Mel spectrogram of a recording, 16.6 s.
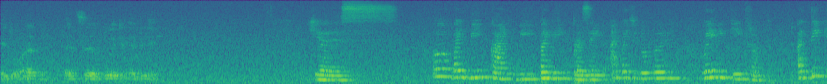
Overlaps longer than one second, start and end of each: none

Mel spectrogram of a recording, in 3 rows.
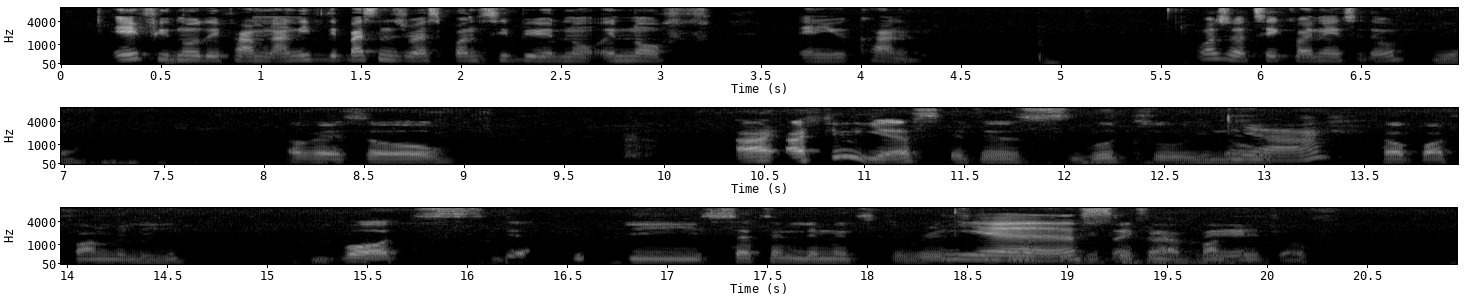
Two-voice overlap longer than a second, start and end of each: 18.4-19.9

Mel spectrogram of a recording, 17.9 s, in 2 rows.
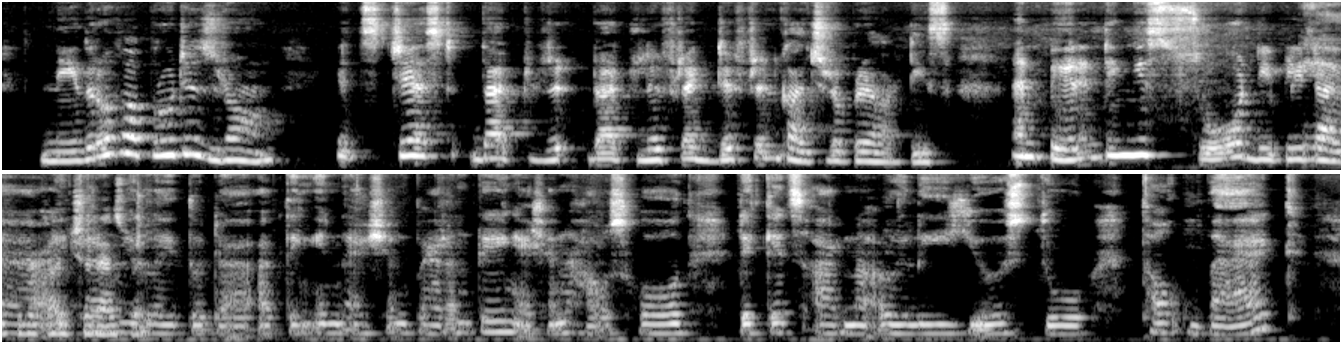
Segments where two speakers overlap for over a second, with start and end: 8.7-9.9

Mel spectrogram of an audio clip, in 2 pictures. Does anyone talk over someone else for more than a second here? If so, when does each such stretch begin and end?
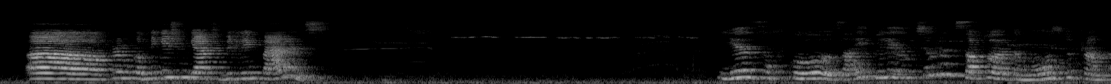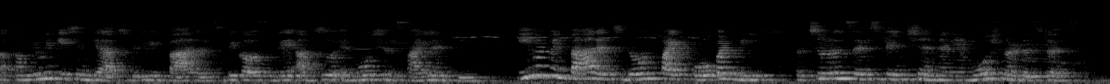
none

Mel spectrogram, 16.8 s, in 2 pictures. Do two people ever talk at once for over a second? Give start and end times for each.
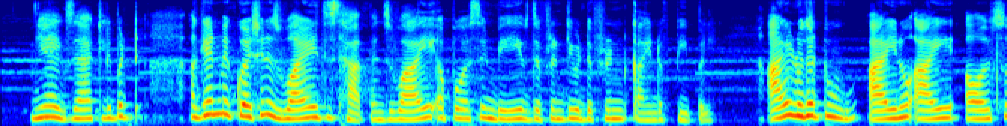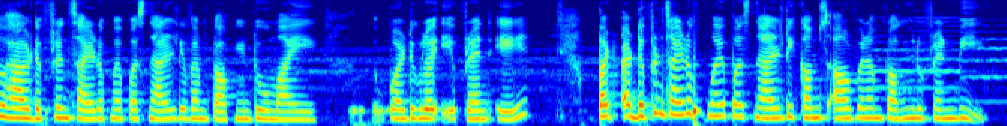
none

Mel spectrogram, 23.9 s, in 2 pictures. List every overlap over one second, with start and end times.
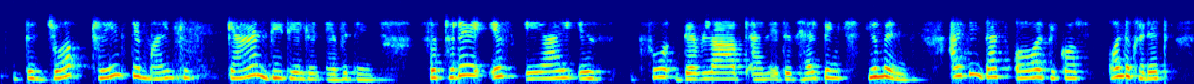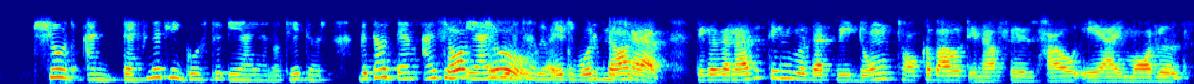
16.3-18.4

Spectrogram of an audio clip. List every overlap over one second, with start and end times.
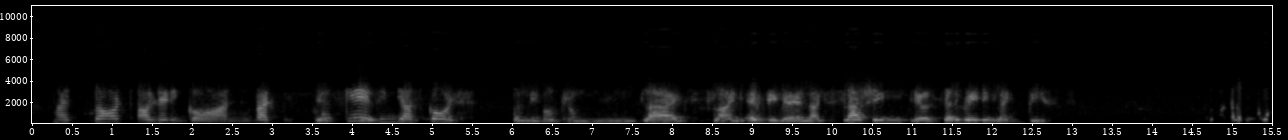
3.6-5.1

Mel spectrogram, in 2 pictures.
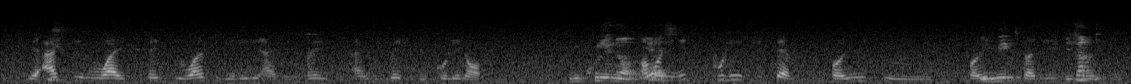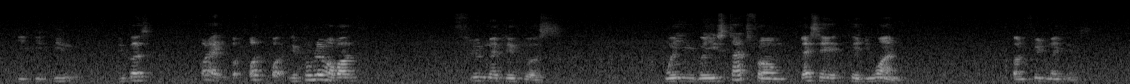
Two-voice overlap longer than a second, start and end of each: none

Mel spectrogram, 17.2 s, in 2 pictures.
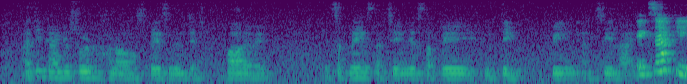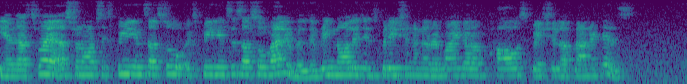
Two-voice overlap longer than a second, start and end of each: none

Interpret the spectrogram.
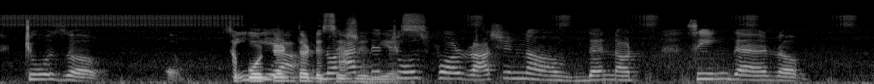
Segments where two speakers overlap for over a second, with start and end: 2.3-4.2

